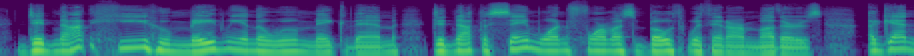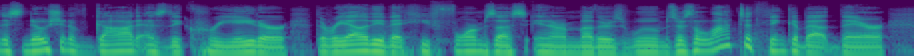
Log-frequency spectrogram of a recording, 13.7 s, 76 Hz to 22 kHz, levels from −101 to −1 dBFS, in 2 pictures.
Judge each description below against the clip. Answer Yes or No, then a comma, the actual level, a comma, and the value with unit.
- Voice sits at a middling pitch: No, low, 125 Hz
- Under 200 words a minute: No, fast, 205 wpm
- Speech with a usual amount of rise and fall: Yes, average, 3.7 semitones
